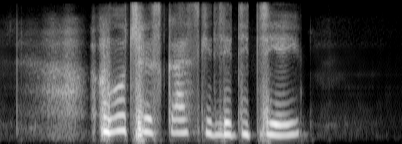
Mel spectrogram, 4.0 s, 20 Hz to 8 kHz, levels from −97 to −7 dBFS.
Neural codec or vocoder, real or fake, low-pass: codec, 24 kHz, 1.2 kbps, DualCodec; fake; 7.2 kHz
